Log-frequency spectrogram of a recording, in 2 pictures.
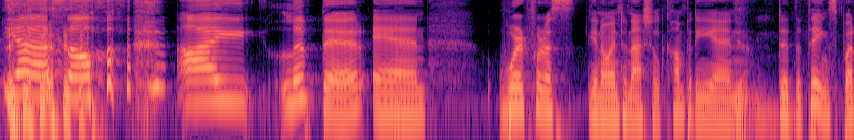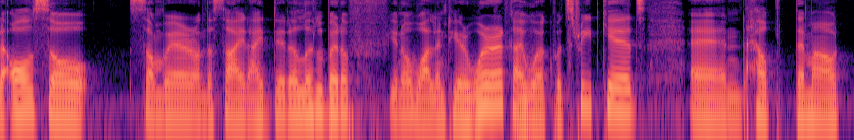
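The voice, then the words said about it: Indian English accent. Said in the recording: “this whole time you've had a beautiful accent”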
